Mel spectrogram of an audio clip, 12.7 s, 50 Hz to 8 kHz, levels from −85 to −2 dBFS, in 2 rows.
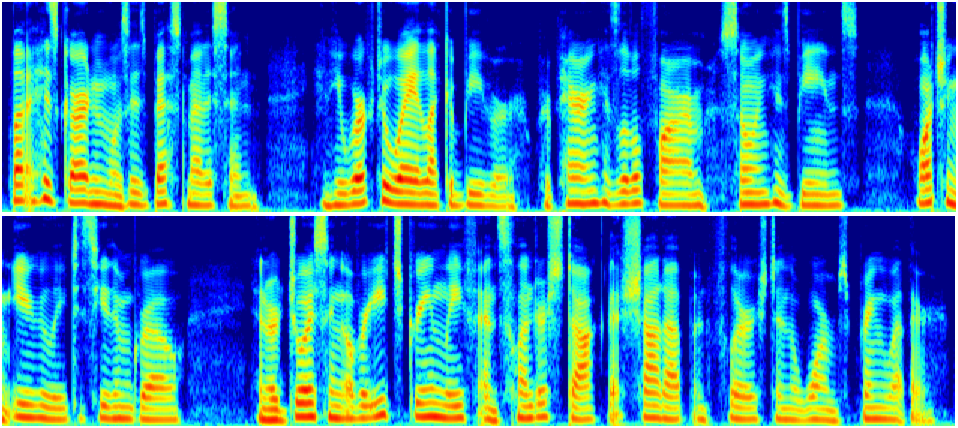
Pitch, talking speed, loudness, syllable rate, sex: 165 Hz, 215 wpm, -19 LUFS, 5.9 syllables/s, female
